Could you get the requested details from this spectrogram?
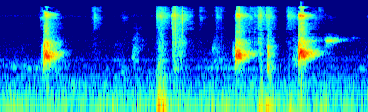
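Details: Sooty-headed bulbul, Garuda type, a female calling the male, gives three loud rasping chirps in four and a half seconds, with soft low knocks and a brief high whistle between them.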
